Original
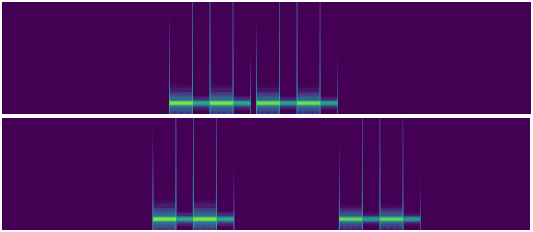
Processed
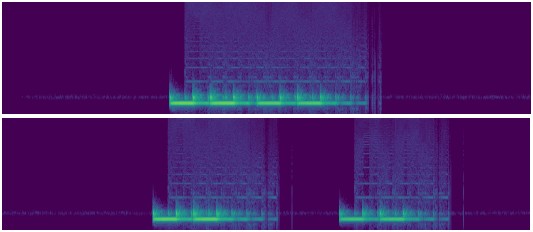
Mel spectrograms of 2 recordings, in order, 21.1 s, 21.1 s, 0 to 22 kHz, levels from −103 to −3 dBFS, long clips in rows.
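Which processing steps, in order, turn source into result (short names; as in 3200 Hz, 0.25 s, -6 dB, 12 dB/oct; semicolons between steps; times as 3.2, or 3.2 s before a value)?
AGC gain up to 15 dB; Butterworth band-pass 610 Hz, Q 5.9; 3.36–4.96 doubler 18 ms -6 dB; reverb RT60 0.65 s, pre-delay 3 ms, DRR -8.5 dB; lo-fi delay 0.3 s, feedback 55%, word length 8-bit, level -13 dB; gain -3.5 dB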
